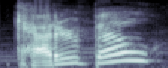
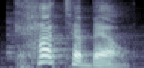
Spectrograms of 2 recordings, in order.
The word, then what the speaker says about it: Catabel: What is Caterbell? It's Catabel. Say it right, you fool.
